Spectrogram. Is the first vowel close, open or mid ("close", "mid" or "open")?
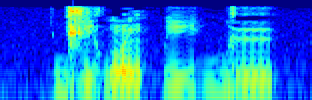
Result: close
